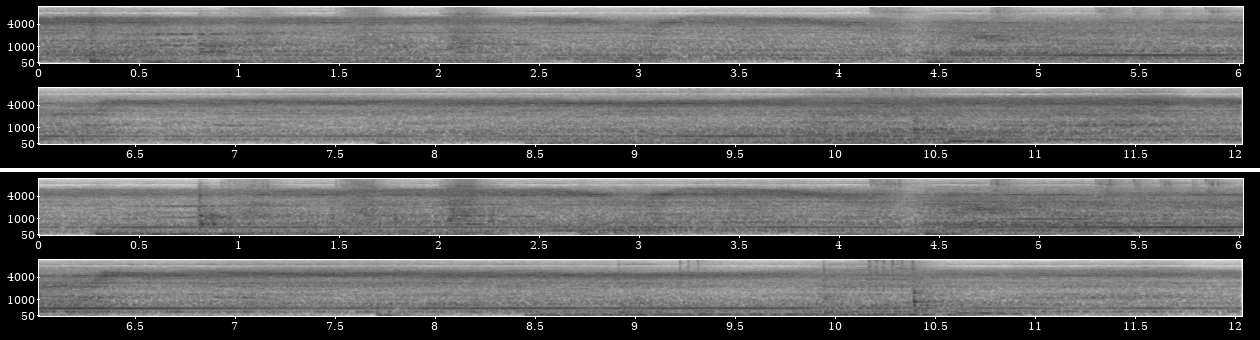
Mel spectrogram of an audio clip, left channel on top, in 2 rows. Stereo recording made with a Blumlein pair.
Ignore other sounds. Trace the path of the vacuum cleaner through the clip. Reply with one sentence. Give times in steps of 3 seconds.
You can hear the vacuum cleaner in the centre from 0 s, on the right from 3 s, in the centre from 6 s and on the left from 9 s.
